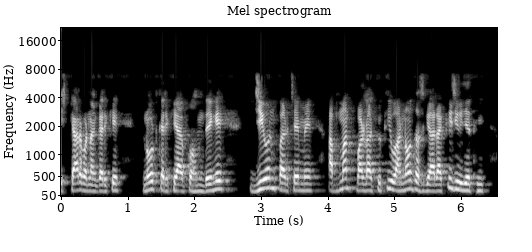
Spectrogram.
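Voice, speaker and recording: A man teaching Hindi literature to his students. He calls them dear, repeats his points, and chants the verses slowly and with stretched words. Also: fairly high pitch. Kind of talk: classroom lecture explaining poetry. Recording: dull lo-fi sound.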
